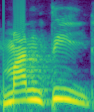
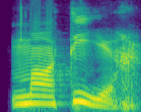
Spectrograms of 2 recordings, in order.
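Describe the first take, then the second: First: The first vowel is oral, not nasal. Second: The first vowel is nasal. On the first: The speaker calls it wrong. "no more" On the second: The speaker calls it right. "you will have a nasal sound"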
